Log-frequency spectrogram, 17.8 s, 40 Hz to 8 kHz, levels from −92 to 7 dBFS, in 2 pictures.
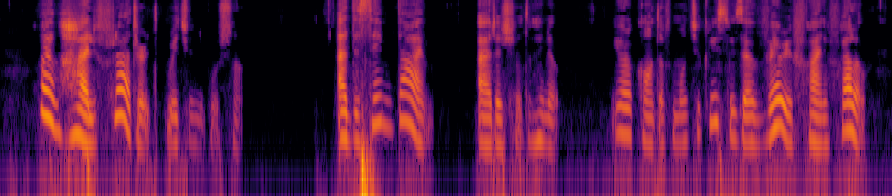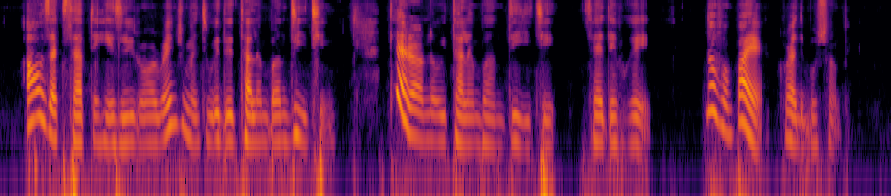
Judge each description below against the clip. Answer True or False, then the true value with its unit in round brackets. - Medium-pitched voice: True (180 Hz)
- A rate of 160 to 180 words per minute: False (145 wpm)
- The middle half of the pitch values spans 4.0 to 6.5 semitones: True (4.5 semitones)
